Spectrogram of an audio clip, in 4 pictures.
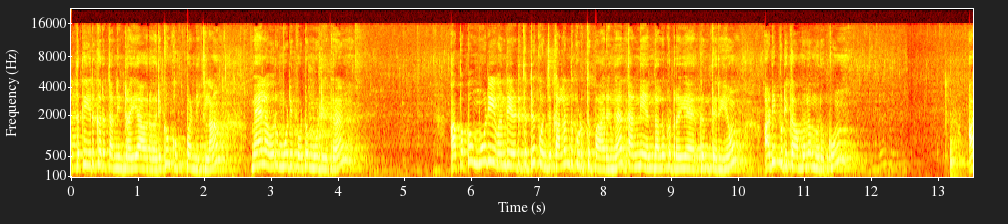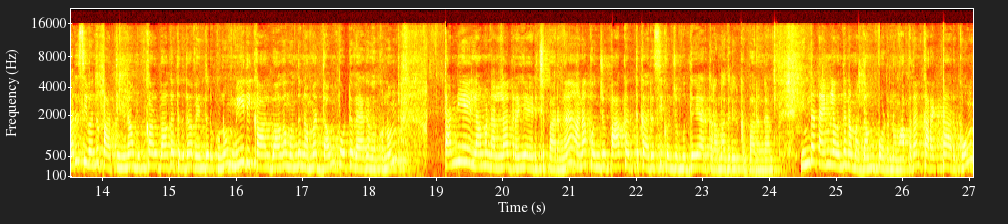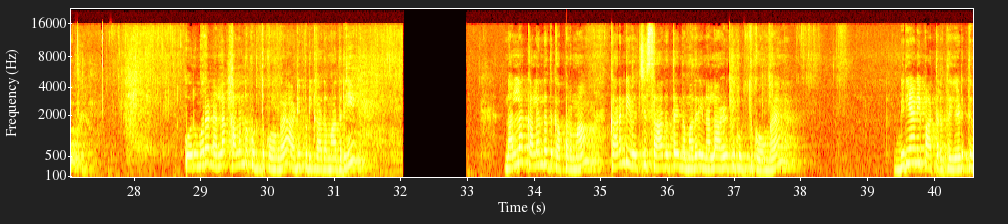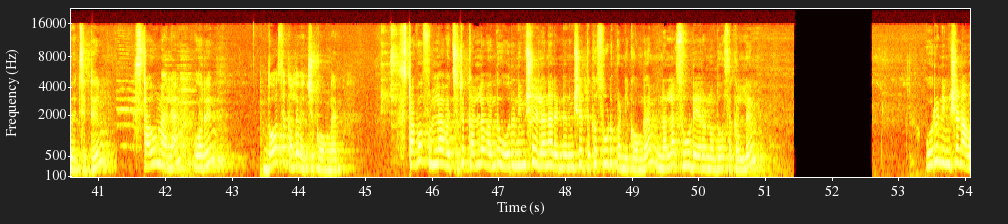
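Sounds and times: woman speaking: 0.0s - 4.4s, 5.7s - 12.6s, 13.4s - 27.4s, 28.8s - 31.6s, 33.6s - 38.0s, 39.4s - 44.9s, 45.6s - 51.1s, 53.4s - 54.0s
rice rustling in a pot: 27.6s - 30.4s.

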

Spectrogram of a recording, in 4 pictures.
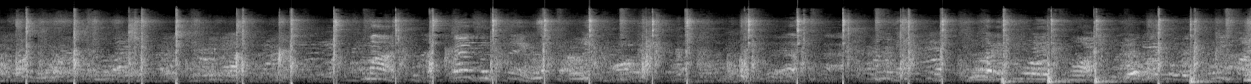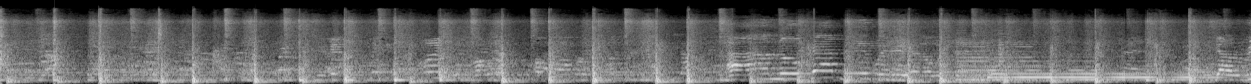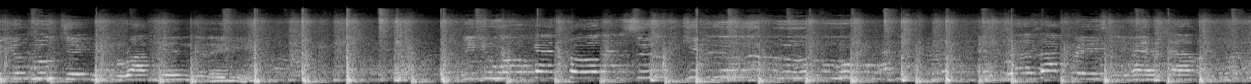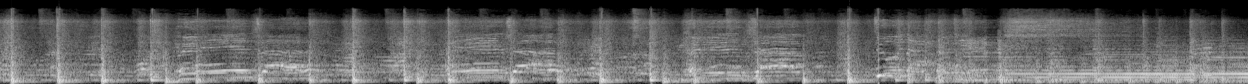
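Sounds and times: hand claps: 0.0s - 12.7s
drum kit on a steady beat: 2.5s - 50.0s
bass guitar: 10.0s - 50.0s
electric guitar: 21.9s - 24.9s, 47.0s - 50.0s.

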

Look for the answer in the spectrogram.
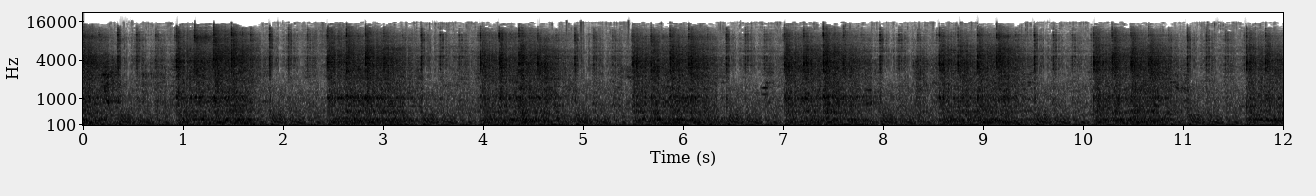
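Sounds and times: bass guitar: 0.0s - 12.0s
steady drum beat: 0.0s - 12.0s.

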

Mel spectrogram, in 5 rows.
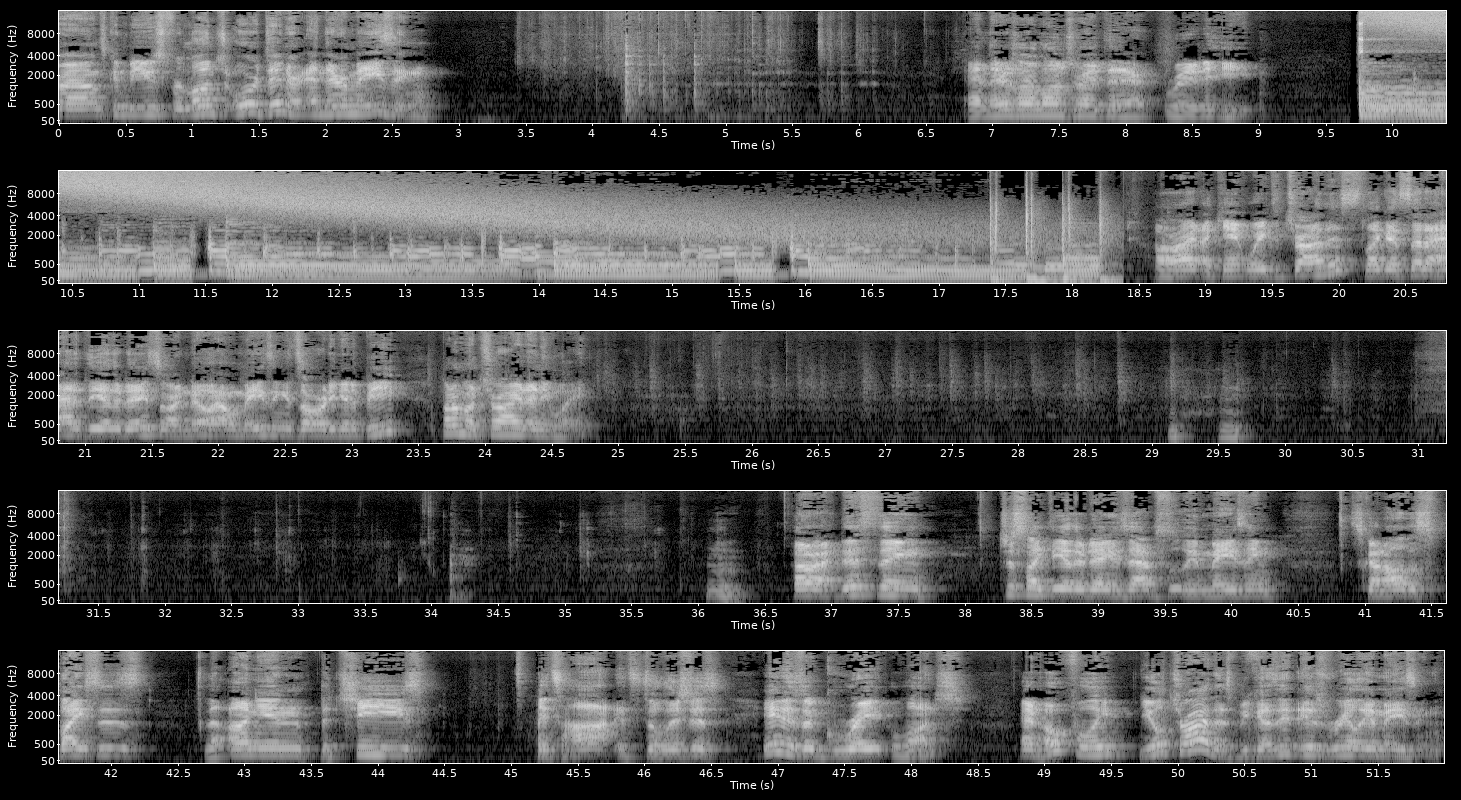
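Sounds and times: man chewing a sandwich: 3.3s - 4.2s, 24.8s - 36.7s, 44.5s - 45.2s.

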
